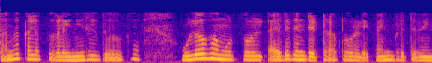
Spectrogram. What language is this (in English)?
Tamil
